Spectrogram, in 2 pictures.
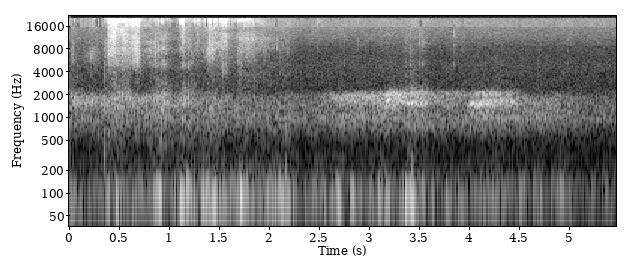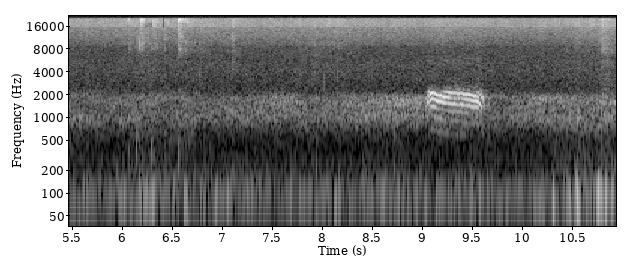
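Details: Crows calling in a village in winter: two hoarse caws near the middle and a clearer harsh caw later, over steady low rumble and occasional clatter.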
